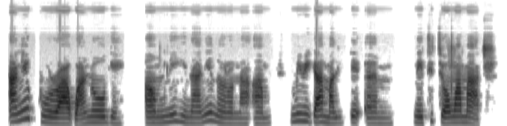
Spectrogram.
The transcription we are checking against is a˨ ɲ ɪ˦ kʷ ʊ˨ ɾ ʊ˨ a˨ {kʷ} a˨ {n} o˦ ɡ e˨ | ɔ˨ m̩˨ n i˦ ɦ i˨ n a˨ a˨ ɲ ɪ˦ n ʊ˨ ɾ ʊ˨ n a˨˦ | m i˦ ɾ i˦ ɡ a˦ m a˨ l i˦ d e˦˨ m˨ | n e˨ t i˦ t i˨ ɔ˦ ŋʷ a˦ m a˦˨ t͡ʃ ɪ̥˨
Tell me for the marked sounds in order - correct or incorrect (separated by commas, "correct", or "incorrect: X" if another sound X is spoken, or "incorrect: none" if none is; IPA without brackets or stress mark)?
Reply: incorrect: ɡʷ, correct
